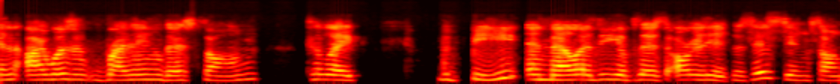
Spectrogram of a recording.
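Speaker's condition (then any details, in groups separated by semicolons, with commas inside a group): Cerebellar ataxia; caused by brain bleed, unsteady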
